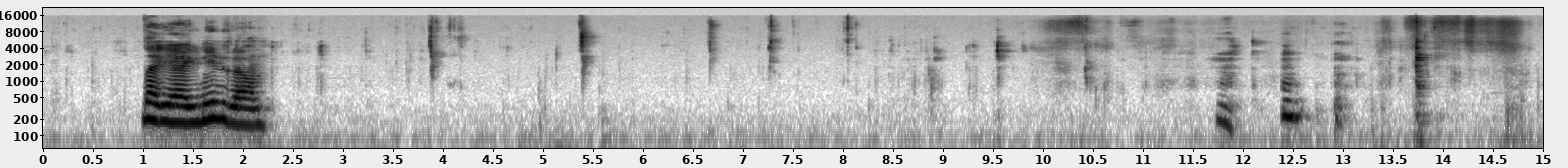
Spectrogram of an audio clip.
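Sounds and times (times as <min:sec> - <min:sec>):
wet chewing clicks and smacks: 0:02.3 - 0:10.6.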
